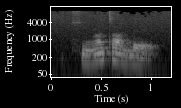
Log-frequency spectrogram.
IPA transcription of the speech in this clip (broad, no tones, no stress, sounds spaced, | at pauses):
t͡s ũ tˤ ʊ n ɛ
